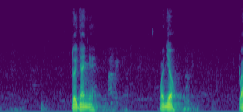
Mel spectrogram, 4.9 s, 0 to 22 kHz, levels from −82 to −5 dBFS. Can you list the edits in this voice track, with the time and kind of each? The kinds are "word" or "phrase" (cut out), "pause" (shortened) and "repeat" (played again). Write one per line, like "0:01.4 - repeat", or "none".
0:01.4 - word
